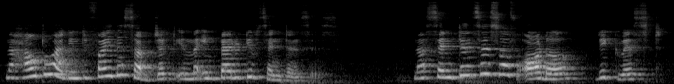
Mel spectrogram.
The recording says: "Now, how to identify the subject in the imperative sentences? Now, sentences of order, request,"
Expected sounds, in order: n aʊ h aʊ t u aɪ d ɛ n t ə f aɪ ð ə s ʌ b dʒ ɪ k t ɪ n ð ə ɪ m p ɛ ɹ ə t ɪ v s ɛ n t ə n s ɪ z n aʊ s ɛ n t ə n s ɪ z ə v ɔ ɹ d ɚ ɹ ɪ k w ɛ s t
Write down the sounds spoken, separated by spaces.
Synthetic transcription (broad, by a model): n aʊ h aʊ t u aɪ d ɛ n t ə f aɪ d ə s ʌ b dʒ ɪ k t ɪ n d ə ɪ m p ɛ ɹ ə t ɪ v s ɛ n t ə n s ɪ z n aʊ s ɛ n t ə n s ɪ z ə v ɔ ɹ d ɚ ɹ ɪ k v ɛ s t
